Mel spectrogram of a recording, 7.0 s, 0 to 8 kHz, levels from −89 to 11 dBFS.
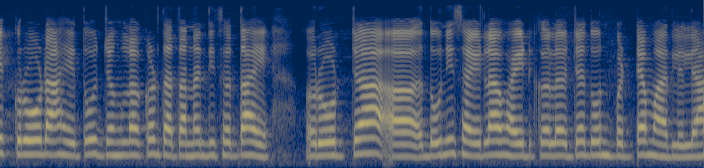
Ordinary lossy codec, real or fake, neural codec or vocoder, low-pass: none; real; none; 7.2 kHz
